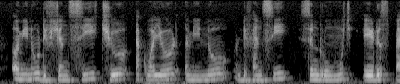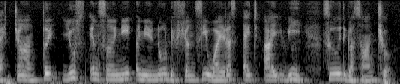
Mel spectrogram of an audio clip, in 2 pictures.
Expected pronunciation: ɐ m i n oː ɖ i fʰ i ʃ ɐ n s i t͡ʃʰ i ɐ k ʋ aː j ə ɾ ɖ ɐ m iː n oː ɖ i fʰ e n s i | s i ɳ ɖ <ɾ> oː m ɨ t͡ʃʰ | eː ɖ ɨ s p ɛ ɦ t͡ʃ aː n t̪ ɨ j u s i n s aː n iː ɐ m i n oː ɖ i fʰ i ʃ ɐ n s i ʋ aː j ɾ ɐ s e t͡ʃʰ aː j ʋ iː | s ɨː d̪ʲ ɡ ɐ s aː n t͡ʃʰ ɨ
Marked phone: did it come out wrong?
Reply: no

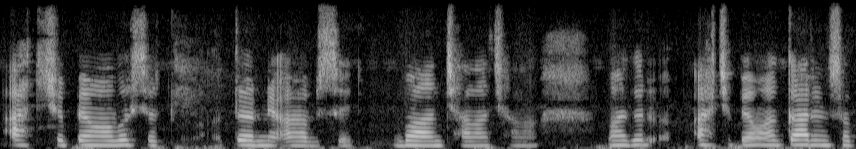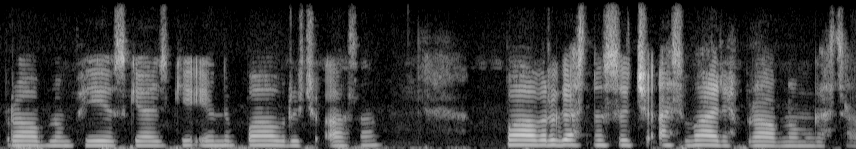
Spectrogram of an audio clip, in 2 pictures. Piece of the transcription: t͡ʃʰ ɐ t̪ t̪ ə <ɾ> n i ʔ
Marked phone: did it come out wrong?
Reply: no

